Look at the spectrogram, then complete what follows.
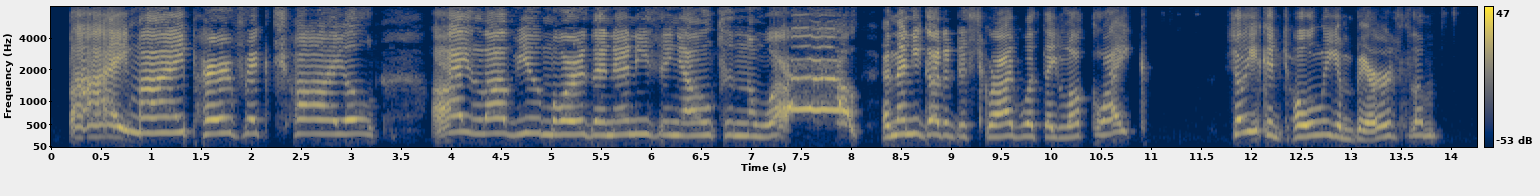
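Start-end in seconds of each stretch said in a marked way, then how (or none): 0.2-8.1 play-acted, slow, doting, embarrassingly fond calling. Showing T K what to yell at school drop-off: mock yelling out the door. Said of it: "yell out the door really loud".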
